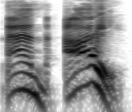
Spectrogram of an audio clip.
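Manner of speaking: anger bursting out, high and loud; Poirot. A narrator's reading. Poirot turns on himself, rising angry cry. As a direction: burst out against yourself. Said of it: "his anger burst forth freely".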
